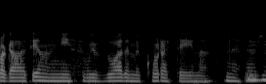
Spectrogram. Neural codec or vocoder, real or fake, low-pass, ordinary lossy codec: none; real; 19.8 kHz; AAC, 16 kbps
